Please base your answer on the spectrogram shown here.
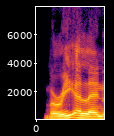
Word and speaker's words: Marie Helene: that came out on February 6 right Mary Marie elen I'm gonna call her this entire interview because I cannot say her name properly Marie elen or p is our guest and PJ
